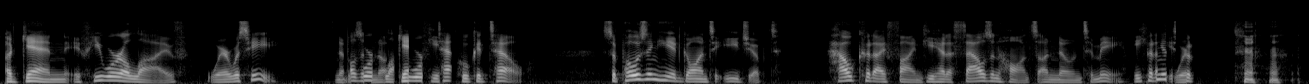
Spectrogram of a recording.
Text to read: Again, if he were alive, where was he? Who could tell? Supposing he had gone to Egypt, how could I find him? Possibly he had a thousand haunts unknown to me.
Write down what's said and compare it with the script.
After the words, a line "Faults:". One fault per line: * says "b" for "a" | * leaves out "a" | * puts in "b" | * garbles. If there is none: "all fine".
Again, if he were alive, where was he? [garbled] Who could tell? Supposing he had gone to Egypt, how could I find he had a thousand haunts unknown to me. [garbled]
Faults:
* garbles
* leaves out "him Possibly"
* garbles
